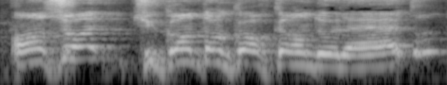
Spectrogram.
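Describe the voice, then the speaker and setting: A man, a rabbi, giving an animated Torah lesson, often exclaiming and putting questions straight to the listener. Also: sits high, moderate pace, creaky. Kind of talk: lively spoken Torah lesson.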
